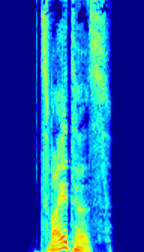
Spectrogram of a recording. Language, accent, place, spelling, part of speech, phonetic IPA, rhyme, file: German, Germany, Berlin, zweites, adjective, [ˈt͡svaɪ̯təs], -aɪ̯təs, De-zweites.ogg
- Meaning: strong/mixed nominative/accusative neuter singular of zweite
